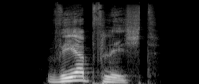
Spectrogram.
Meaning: conscription
- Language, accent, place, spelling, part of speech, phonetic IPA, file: German, Germany, Berlin, Wehrpflicht, noun, [ˈveːɐ̯ˌp͡flɪçt], De-Wehrpflicht.ogg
